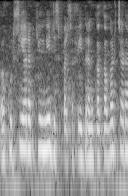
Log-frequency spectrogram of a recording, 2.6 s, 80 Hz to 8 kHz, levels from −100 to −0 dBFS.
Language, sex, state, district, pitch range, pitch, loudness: Hindi, female, Chhattisgarh, Bilaspur, 200-235 Hz, 220 Hz, -15 LUFS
